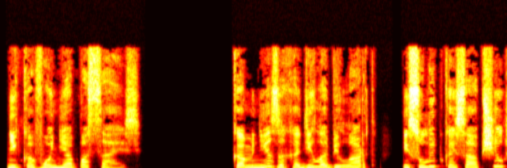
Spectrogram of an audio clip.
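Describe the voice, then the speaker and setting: A woman reading a first-person audiobook narration in a lively, expressive way. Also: fairly high pitch, no room sound, studio quality.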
